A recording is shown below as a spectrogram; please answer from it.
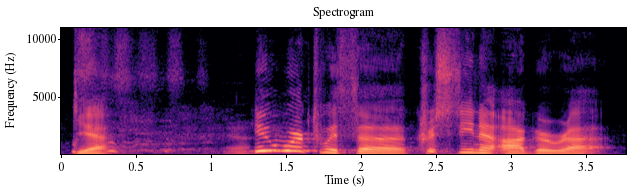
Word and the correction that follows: Aguilera: Aguilera. – Christina Aguilera.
